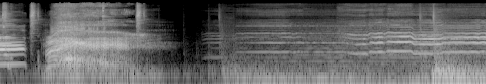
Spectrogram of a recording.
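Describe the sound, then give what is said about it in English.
A lion, presented as Aslan from Narnia, lets out one loud, rumbling roar near the start, lasting a couple of seconds, then fades out before sustained orchestral-style music tones swell and continue to the end. “Our cat is an awesome cat. He roars from Narnia.”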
